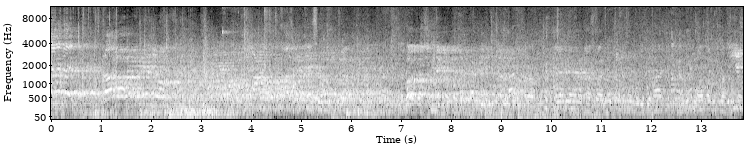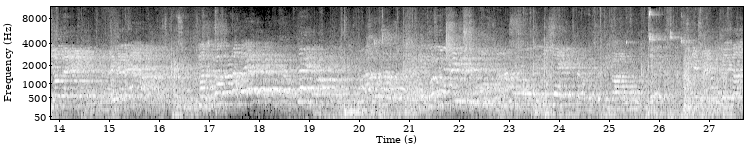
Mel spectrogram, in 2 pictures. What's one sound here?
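Spectators in a large echoing hall shout and cheer.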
